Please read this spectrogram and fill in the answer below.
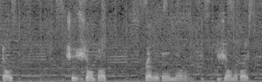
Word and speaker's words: Jeanne d'Arc: So technically her name is Jeanne of Arc. But in French it's Jeanne d'Arc because it's Jeanne d'Arc, Yeah. but de means of. But because of the way French syntax works, it's shortened to the apostrophe arc, which is Yeah.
